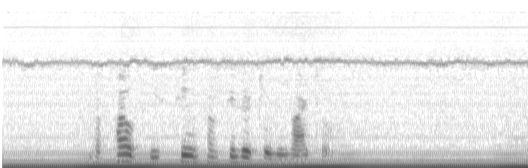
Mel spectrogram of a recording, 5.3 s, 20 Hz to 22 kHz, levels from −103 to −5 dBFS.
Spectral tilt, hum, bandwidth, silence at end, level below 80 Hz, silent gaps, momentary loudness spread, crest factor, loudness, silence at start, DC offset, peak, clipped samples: -8 dB/octave; 50 Hz at -45 dBFS; 12 kHz; 0 s; -44 dBFS; none; 6 LU; 12 dB; -47 LUFS; 0.05 s; under 0.1%; -32 dBFS; under 0.1%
